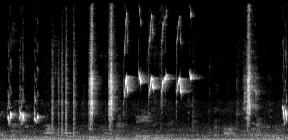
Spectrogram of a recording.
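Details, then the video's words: Sooty-headed bulbul delivering a full fighting song: scattered clicks and chirps, then a run of six high, thin, level whistled notes in quick succession, plus a final downward chirp. "Konin Dacok full isian tarung"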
